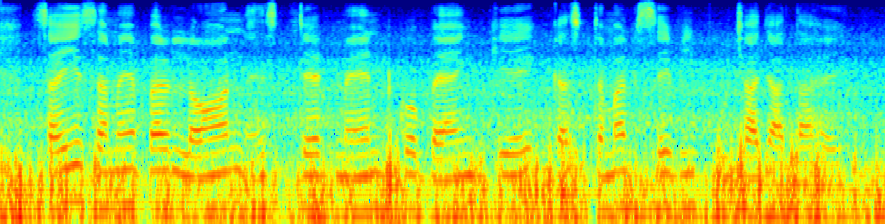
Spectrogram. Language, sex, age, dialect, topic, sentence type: Magahi, male, 25-30, Northeastern/Surjapuri, banking, statement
